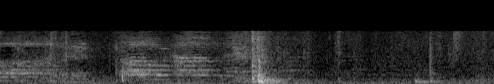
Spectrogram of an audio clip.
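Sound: door being shut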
